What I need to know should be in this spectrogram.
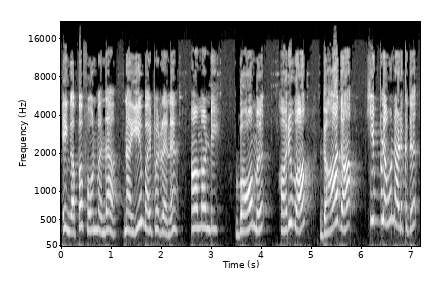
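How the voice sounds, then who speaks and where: A woman's voice: very high-pitched, measured pace. An actress playing a brash, boastful young woman in a film comedy. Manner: boastful, bossy, excitable. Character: brash young woman, self-styled local queen, bossy. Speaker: film character.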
